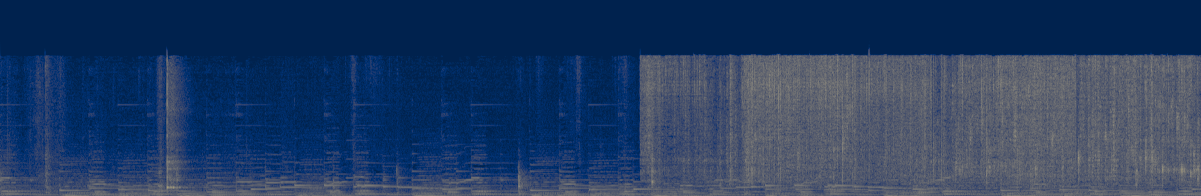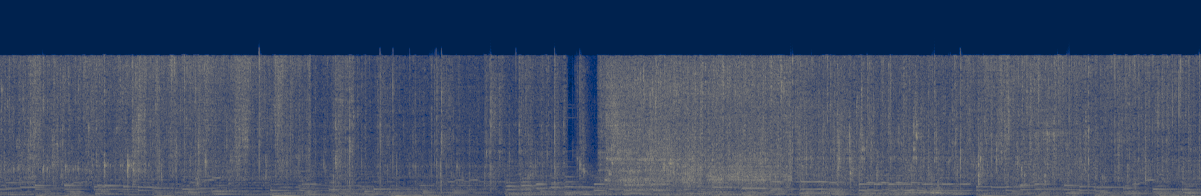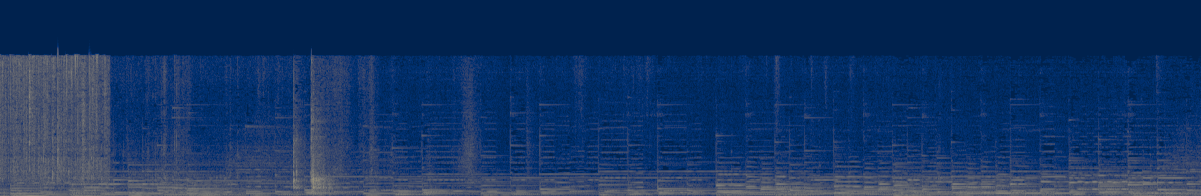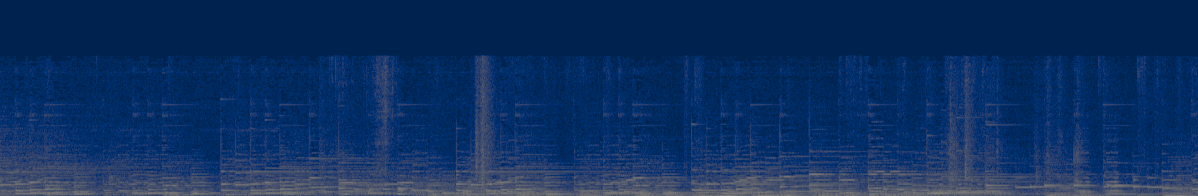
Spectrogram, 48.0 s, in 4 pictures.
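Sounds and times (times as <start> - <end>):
egg sizzling in oil: 6.4 - 25.8
ham sizzling in a frying pan: 6.4 - 25.8.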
